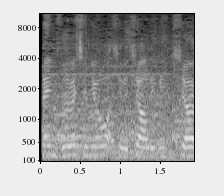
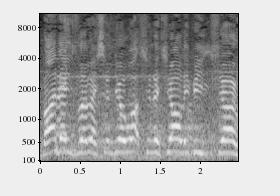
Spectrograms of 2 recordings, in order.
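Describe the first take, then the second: First: It is said with ordinary, lower energy. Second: It is said with more energy.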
